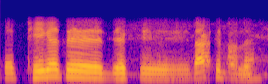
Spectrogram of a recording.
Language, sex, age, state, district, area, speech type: Bengali, male, 18-30, West Bengal, Birbhum, urban, conversation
